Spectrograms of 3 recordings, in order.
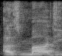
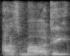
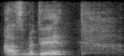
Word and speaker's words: Asmadi: game was created by as Margie games and not as MIDI I think I pronounced in the last episode so it's as malady and not as MIDI and there's a couple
